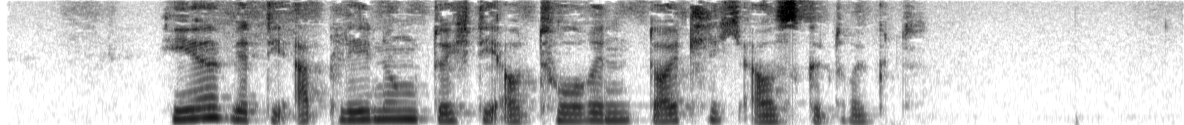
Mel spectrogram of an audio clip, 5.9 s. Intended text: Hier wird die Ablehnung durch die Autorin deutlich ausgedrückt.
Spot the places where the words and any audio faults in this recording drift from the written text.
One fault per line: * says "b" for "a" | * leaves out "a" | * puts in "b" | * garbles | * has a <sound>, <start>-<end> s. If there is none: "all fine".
all fine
